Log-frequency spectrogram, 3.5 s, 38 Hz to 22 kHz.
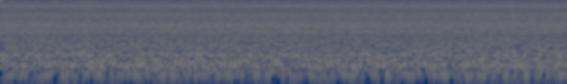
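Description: Simulated Cessna 208B Caravan turboprop taxiing toward the runway in Microsoft Flight Simulator 2024, a continuous low engine drone with a steady hum and no change in pitch, holding at a constant level the whole time.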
